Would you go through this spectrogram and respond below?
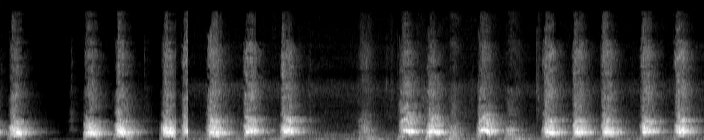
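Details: Pet Pomeranian reacting to a vacuum cleaner with a continuous run of sharp, bright yaps, often in quick pairs, around two per second throughout.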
